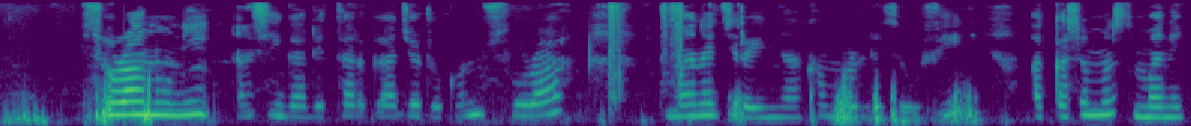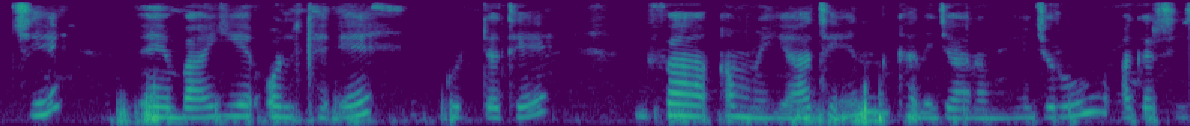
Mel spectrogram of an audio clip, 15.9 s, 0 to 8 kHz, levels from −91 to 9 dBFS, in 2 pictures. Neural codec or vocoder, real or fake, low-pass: none; real; 7.2 kHz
